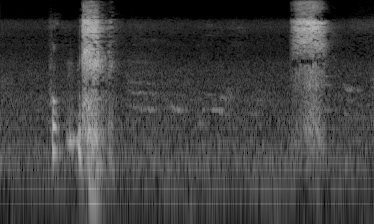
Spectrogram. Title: sneezing attack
